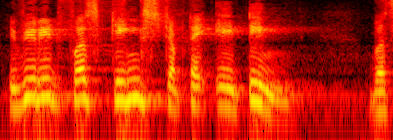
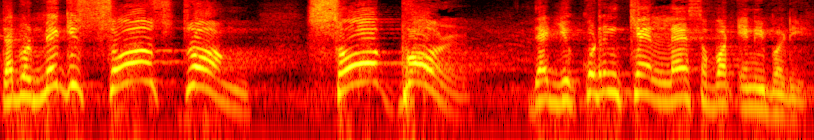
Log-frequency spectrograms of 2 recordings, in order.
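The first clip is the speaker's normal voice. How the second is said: much higher, louder shouted preaching; full-force preaching; 7 semitones higher, 5 dB louder than usual. Acted. Preacher rousing the congregation about a wild ox, shouting. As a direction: thunder it at the congregation.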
